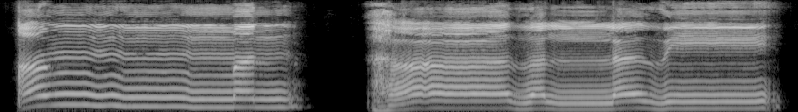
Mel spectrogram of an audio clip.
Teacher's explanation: میم مشدد میں ہمیشہ غنہ کر کے پڑھتے ہیں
